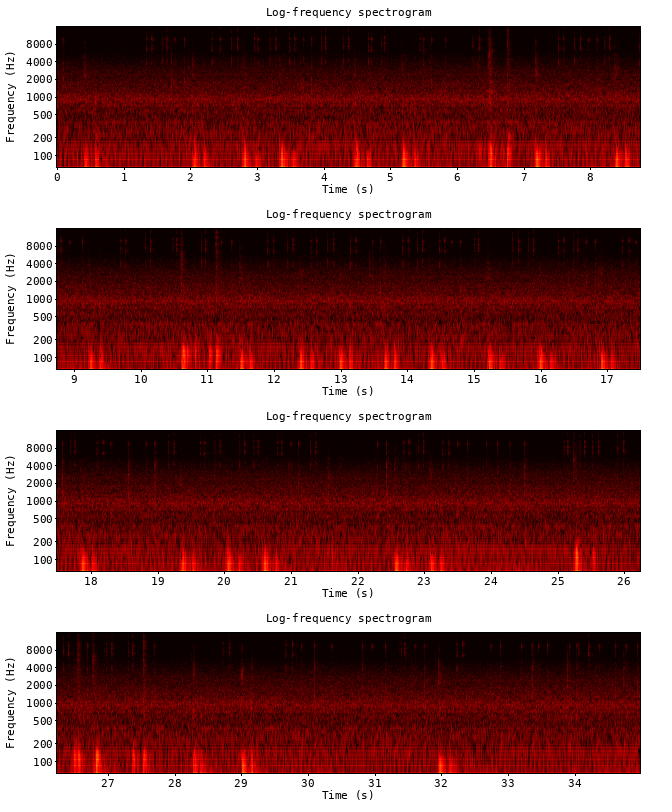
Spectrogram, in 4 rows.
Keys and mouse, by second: 0.4 g, 2.0 g, 2.8 g, 3.3 g, 4.4 g, 5.1 g, 7.1 g, 8.3 g, 9.2 g, 11.5 g, 12.3 g, 12.8 right click, 13.6-17.8 typing, 14.7 right click, 19.3 g, 20.0 g, 20.6 g, 22.5 g, 23.0 g, 25.0-29.0 drag, 28.2 e, 29.0 s, 31.3-32.5 right drag, 31.9 g, 32.5 click, 34.0 click.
